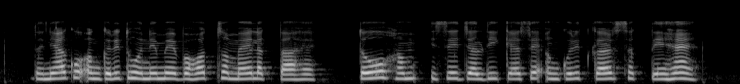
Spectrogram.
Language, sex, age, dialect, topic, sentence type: Hindi, female, 18-24, Garhwali, agriculture, question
